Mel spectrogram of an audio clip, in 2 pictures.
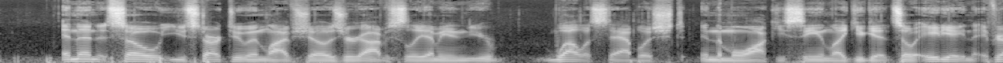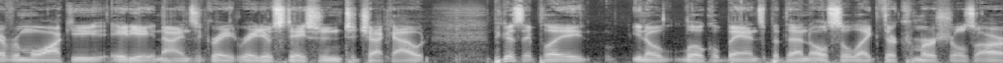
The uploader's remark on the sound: Episode eleven was recorded on my deck June 26th, 2022.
